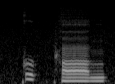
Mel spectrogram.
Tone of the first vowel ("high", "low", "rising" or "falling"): falling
